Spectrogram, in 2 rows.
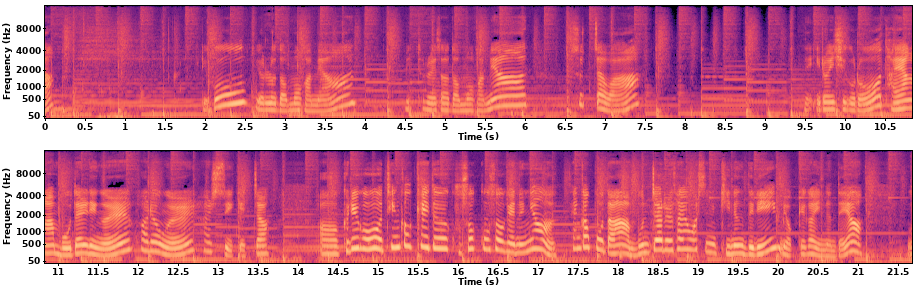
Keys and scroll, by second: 10.9 typing, 13.1 BackSpace.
